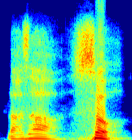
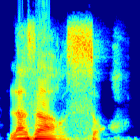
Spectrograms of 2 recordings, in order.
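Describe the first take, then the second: First: It is said with much more intonation. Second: It is said with little intonation. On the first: The speaker calls it right. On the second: The speaker calls it wrong.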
